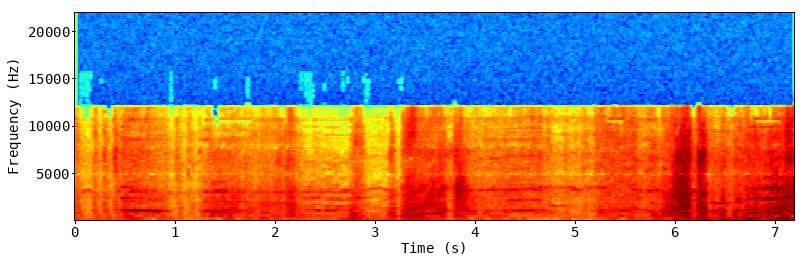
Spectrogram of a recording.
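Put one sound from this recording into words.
Tyres screech and squeal on asphalt.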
